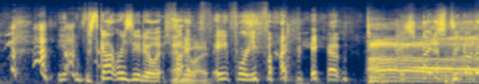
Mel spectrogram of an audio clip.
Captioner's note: laughing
